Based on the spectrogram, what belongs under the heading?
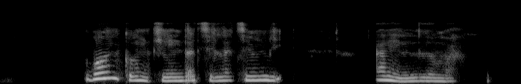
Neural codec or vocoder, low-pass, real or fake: codec, 16 kHz, 2 kbps, FreqCodec, smaller model; 7.2 kHz; fake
